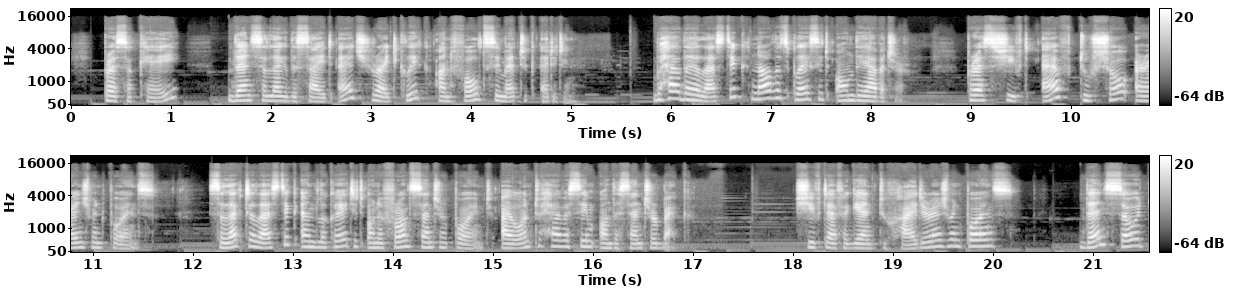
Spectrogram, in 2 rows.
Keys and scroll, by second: 1.2 z, 9.6 shift+f, 18.4 shift+f.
